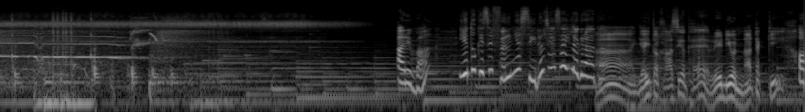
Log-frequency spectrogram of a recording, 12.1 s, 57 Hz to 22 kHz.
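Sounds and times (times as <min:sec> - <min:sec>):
cricket chirring: 0:00.0 - 0:05.8
soft background music: 0:00.0 - 0:12.0.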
